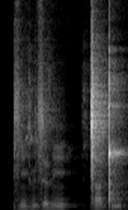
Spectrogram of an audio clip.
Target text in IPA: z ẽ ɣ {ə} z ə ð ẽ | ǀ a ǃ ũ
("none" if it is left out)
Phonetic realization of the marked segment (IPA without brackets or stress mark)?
ə̃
